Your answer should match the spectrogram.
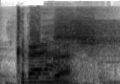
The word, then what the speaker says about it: Crush: Yo siempre le dije Crush, ¿no? Vieron que se pronuncia Crash, pero es Crush.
